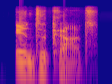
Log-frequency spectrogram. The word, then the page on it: intercut: British English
